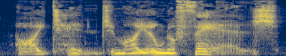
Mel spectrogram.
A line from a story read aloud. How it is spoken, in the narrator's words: he growled at Pook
